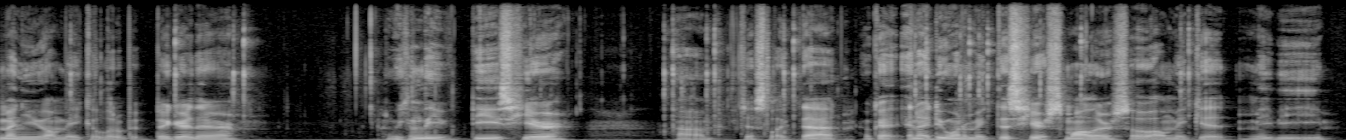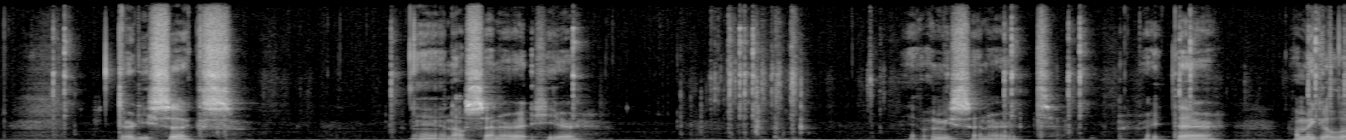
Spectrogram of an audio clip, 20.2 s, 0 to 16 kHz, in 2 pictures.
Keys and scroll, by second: 15.9 super+a.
